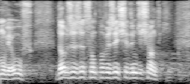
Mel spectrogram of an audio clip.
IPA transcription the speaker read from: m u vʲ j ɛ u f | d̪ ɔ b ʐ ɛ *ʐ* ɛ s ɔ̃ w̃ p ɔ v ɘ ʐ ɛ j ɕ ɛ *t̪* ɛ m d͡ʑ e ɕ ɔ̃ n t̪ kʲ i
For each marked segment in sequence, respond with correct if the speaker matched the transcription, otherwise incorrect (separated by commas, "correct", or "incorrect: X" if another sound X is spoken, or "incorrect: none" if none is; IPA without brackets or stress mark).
correct, incorrect: d̪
